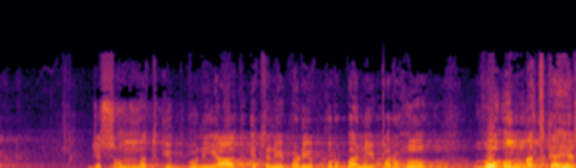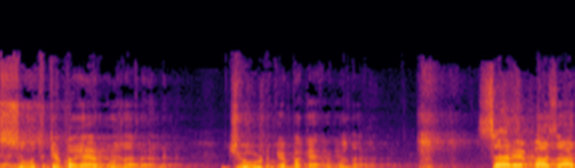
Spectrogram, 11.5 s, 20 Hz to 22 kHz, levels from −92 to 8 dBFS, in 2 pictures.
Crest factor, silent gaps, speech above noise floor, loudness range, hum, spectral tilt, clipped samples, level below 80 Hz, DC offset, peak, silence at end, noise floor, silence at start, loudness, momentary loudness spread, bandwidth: 16 dB; none; 32 dB; 7 LU; none; -4.5 dB/octave; under 0.1%; -56 dBFS; under 0.1%; 0 dBFS; 0 s; -46 dBFS; 0 s; -15 LUFS; 17 LU; 15 kHz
